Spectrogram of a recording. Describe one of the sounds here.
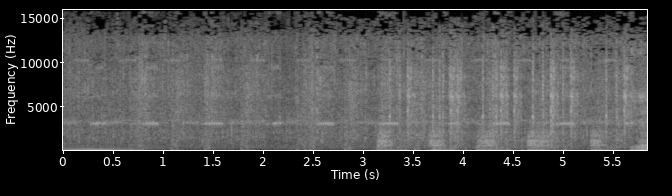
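Footsteps walk steadily on soft ground.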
